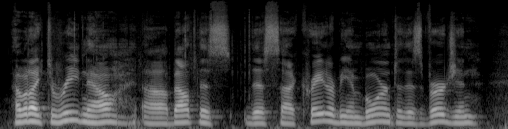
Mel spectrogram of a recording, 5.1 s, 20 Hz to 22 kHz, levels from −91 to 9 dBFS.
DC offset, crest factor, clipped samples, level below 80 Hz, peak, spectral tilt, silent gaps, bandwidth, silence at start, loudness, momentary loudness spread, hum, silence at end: under 0.1%; 20 dB; under 0.1%; -62 dBFS; -10 dBFS; -6 dB/octave; none; 20 kHz; 0.15 s; -30 LUFS; 12 LU; none; 0.3 s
